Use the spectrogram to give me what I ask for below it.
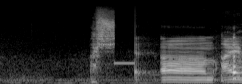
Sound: beep

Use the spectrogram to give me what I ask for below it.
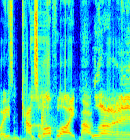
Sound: buzzing sound effect plays

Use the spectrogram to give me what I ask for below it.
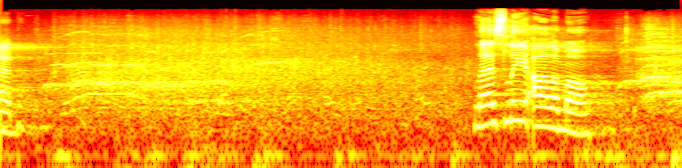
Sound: cheers and applause

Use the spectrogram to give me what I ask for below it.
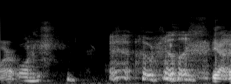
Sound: laughter

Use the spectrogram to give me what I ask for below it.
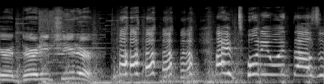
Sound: laughs

